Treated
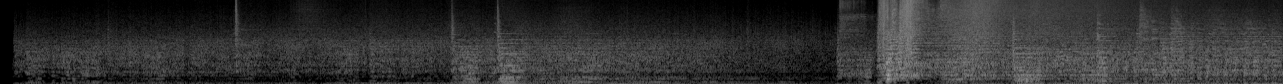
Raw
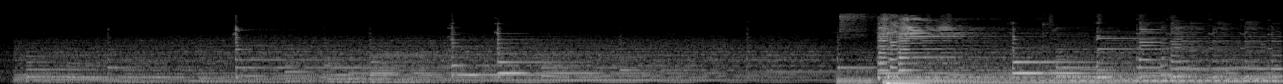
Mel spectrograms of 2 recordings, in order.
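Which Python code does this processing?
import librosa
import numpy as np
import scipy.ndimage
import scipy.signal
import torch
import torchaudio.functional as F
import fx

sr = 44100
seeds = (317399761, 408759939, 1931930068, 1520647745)

p1 = fx.tracing_dist(x, sr, depth_ms=0.39)
p2 = fx.quant_dither(p1, sr, seeds[0], bits=6, dither='none')
p3 = p1 + (p2 * librosa.db_to_amplitude(-4.5))
p4 = fx.spec_gate(p3, sr, threshold_db=-20, keep='weak')
y = fx.echo_diffused(p4, sr, ms=744, feedback_pct=51, wet_db=-5)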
